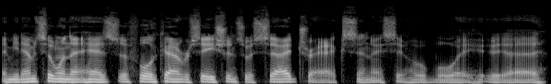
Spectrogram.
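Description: A man with a creaky voice hosting a bedtime podcast in a soothing, lulling, meandering monologue that halts and drifts into tangents. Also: on the low side, flat delivery, dry recording, clean studio sound. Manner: meandering, halting, trailing off into tangents and repeats. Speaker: host of a bedtime story podcast. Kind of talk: rambling bedtime monologue to lull listeners to sleep.

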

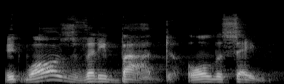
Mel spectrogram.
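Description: Man voicing a stern, measured, calm host. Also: medium pitch, exaggerated voice. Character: calm, stern male host, quietly hard.

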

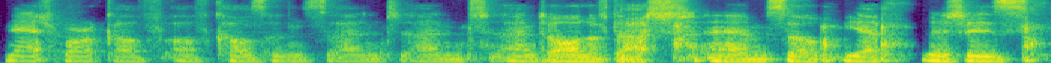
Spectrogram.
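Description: A man's voice: fairly low pitch, level tone, a little slow, fairly bright tone, husky, rough recording. A man from Ireland with an Irish accent, answering interview questions informally and reflectively, often repeating words as he thinks. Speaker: interview guest, company executive.

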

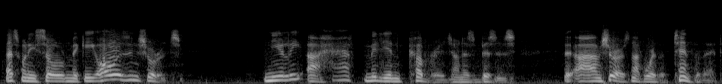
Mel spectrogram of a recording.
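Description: An American actor playing a harried, grumbling insurance office manager in a vintage radio drama. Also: male voice, fairly high pitch, animated, a little fast, dry recording. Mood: grumbling, confiding. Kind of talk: 1950s-60s American radio drama acting. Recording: dull vintage radio recording.

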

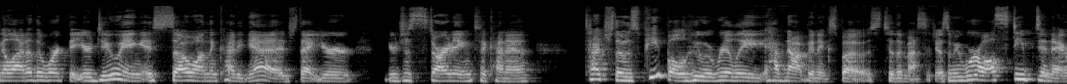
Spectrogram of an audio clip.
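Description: A woman's voice: fairly low pitch, fairly bright tone. A woman in her fifties hosting a podcast, speaking encouragingly and affirming her guest often. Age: 50s. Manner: encouraging, many affirming backchannels. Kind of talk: casual conversation.

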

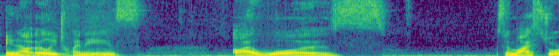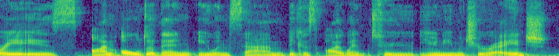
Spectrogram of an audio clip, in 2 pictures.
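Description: A woman in her thirties with a croaky voice, reflecting thoughtfully on her past. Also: deep voice, steady tone, takes it slowly, a little mellow, slight background noise. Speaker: guest. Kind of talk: reflective conversation.

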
